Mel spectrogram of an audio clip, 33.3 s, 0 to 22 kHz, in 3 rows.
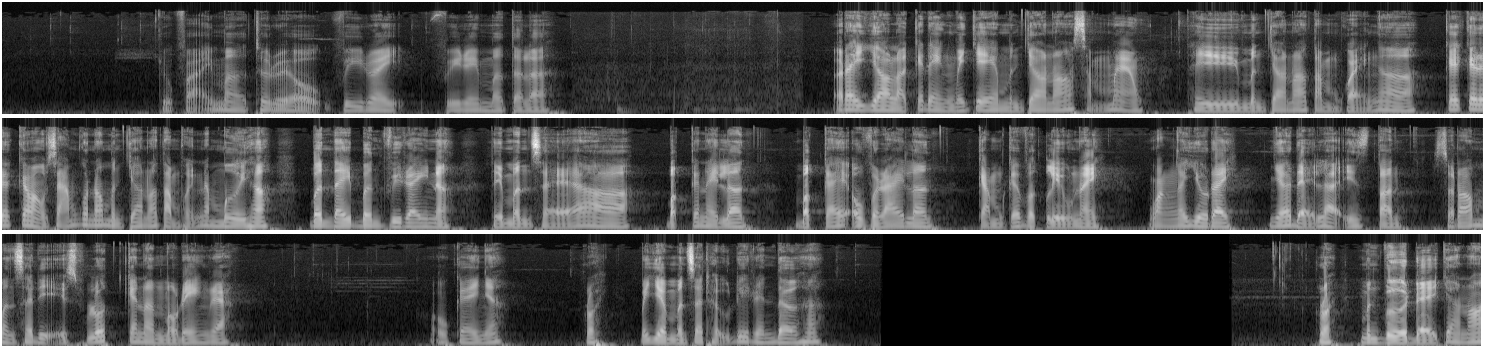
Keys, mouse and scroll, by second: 0.3 right click, 0.8 click, 5.1-6.1 typing, 5.8 click, 8.8 KP_5, 9.0 KP_0, 9.6-27.5 drag, 27.6 right click, 28.4 click, 29.2 scroll up 1.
